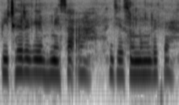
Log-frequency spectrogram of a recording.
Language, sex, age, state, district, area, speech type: Santali, female, 45-60, Jharkhand, East Singhbhum, rural, spontaneous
